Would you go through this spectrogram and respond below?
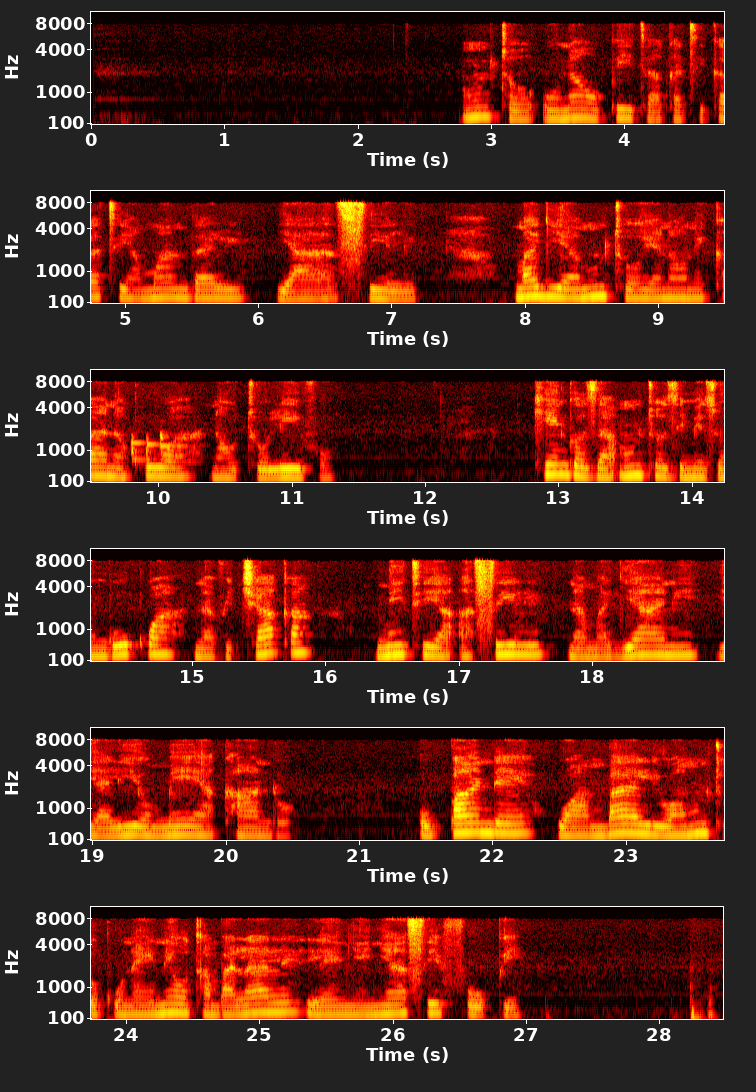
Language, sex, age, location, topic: Swahili, female, 25-35, Dar es Salaam, agriculture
